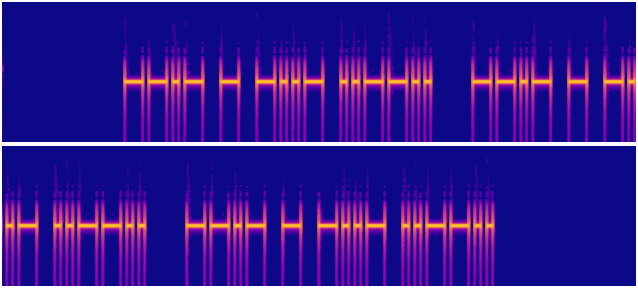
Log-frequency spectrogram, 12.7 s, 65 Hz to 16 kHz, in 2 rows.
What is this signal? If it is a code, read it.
Morse code, heard as a keyed tone, about 20 wpm, 700 Hz. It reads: QTX? QTX? QTX?
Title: Q-Codes Repeated 3x 20wpm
